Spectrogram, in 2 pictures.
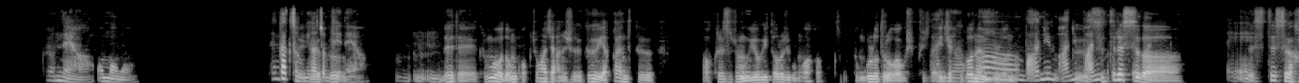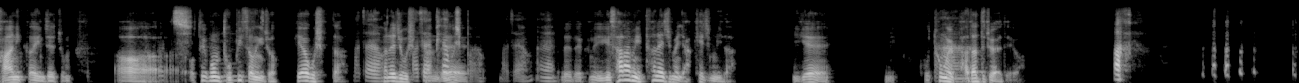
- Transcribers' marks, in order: other background noise; tapping; laugh
- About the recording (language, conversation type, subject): Korean, advice, 불안할 때 자신감을 천천히 키우려면 어떻게 해야 하나요?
